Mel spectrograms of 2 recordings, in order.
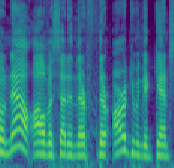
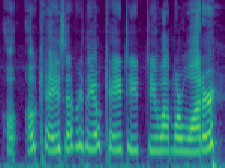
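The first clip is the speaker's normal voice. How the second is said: higher, softer, hesitant mock-nervous voice; nervous waitress; 7 semitones higher, 4 dB quieter, faster than usual. Spooked waitress offering water to the table, mock nervous. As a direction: imitate a rattled, timid server.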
